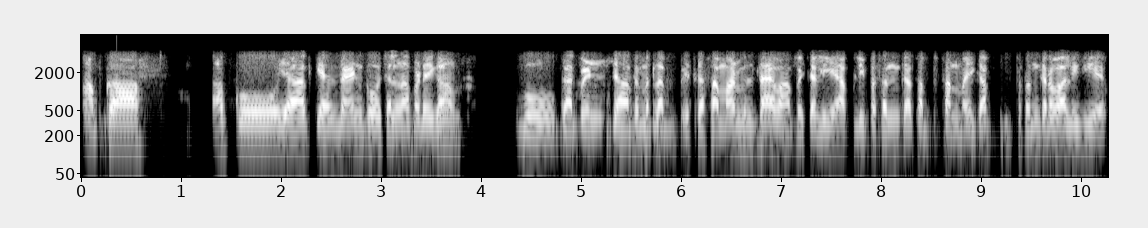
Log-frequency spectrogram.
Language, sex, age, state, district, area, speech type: Hindi, male, 45-60, Uttar Pradesh, Lucknow, rural, conversation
